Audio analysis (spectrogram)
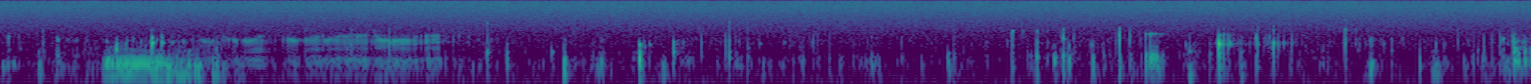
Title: Upset stomach growls🤕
